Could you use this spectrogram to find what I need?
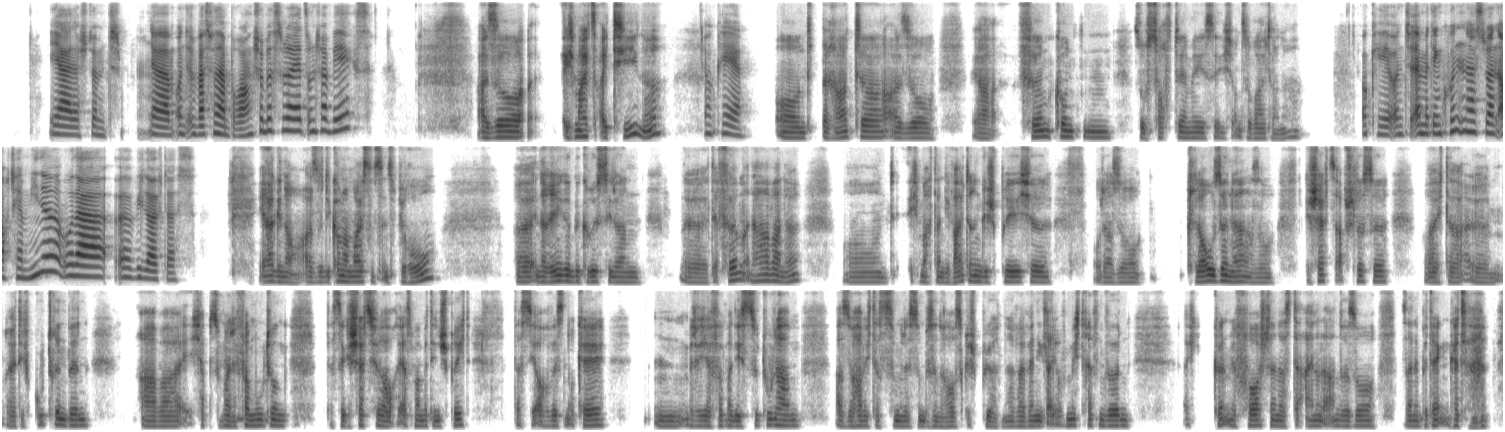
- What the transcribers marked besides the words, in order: in English: "close"; laughing while speaking: "hätte"
- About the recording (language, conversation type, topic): German, advice, Wie fühlst du dich, wenn du befürchtest, wegen deines Aussehens oder deines Kleidungsstils verurteilt zu werden?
